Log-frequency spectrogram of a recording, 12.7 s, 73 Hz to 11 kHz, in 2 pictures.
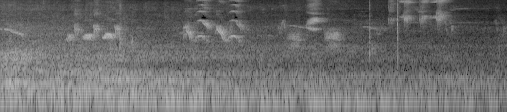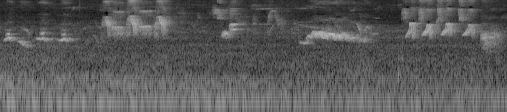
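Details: Brown thrasher singing from a Bradford pear on 23 February 2018 and joined vocally by another bird, giving varied short phrases of chirps and harsh notes with pauses between, over steady low background rumble.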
